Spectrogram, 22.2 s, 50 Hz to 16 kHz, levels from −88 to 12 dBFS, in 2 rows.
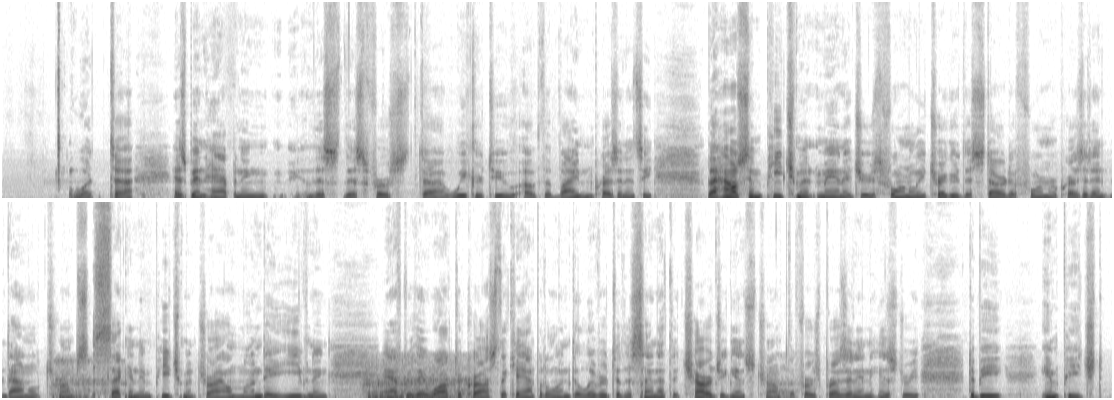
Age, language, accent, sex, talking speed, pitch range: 50-69, English, American, male, 155 wpm, 95-115 Hz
